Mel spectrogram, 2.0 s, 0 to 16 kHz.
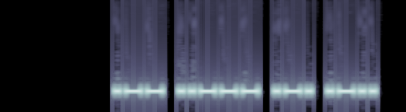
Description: Morse code, heard as a keyed tone, about 46 wpm, 700 Hz. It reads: W2RL
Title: USA Call Signs - 4 Characters - 45wpm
